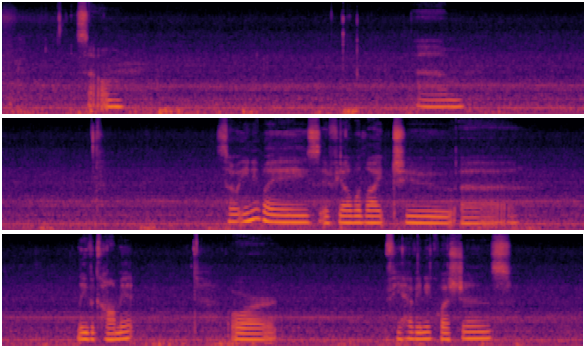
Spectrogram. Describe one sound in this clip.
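A woman speaks softly and sleepily, close by, in short bursts.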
